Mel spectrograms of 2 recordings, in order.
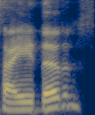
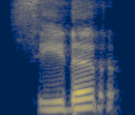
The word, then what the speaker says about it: CIDR: people call it as cider some people like me some people also call it as Cedar some people call it as cidr so whichever it is pronunciation it is same so what what we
